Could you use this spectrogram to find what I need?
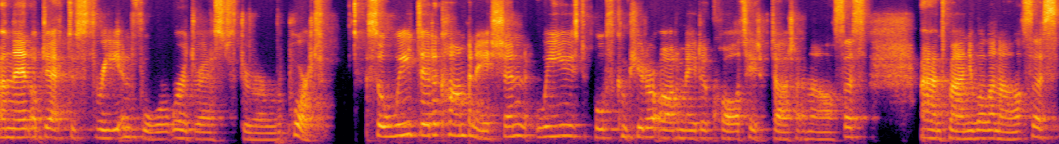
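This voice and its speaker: A woman with a Donegal accent talks at a fairly quick pace with medium pitch and ordinary pitch variation, amid audible room echo and noticeable background noise. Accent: Donegal Irish. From Ireland, County Donegal. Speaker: university researcher. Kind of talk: conference presentation. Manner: fast.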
